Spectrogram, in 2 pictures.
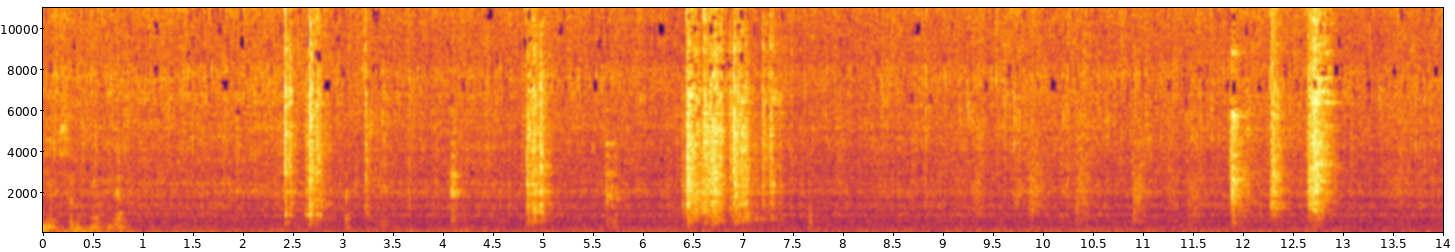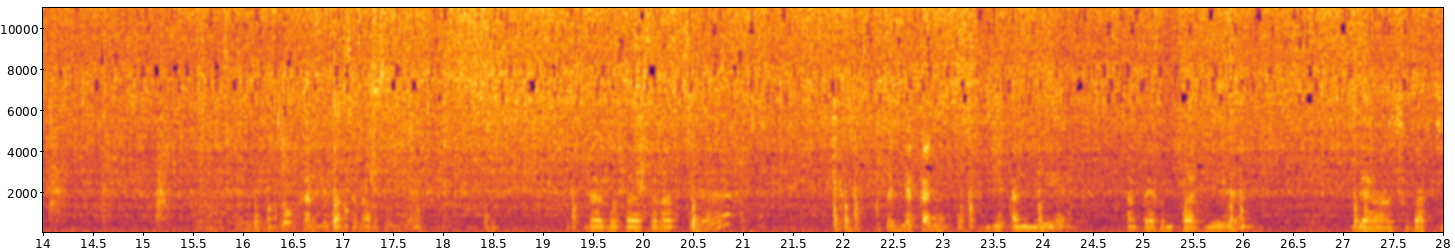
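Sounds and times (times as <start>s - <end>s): food sizzling in a pan: 0.0s - 28.0s
utensils and dishes clinking: 4.8s - 7.5s.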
